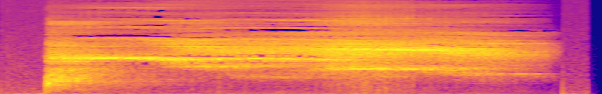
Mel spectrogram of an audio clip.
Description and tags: Monsters Scream
Scare sound from far monsters.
